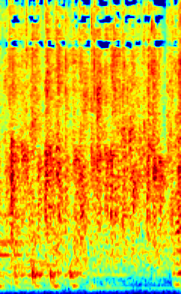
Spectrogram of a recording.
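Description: A church congregation claps together during a morning service, giving a steady, dense wash of applause with no pauses.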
